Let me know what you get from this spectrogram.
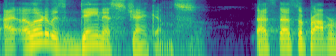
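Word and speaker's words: Daniss Jenkins: Danis Jenkins or I I learned it was Danish Jenkins. That's that's the proper pronunciation.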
